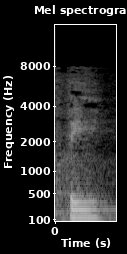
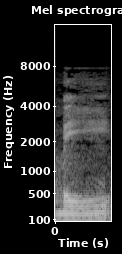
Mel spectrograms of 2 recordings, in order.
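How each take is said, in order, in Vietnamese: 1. Nó bắt đầu bằng f và có thanh ngang. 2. Nó bắt đầu bằng b và có thanh huyền. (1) "mà đọc là phi" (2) "không đọc là bị"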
